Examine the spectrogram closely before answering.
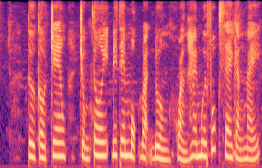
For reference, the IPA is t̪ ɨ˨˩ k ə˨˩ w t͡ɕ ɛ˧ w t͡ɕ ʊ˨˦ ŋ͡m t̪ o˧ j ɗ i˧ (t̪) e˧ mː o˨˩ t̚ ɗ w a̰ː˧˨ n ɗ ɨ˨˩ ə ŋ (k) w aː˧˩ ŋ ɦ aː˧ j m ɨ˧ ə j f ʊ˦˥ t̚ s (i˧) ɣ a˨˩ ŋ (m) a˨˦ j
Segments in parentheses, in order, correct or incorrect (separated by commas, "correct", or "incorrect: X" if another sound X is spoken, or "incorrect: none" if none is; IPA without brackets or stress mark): incorrect: t̪ʰ, incorrect: x, incorrect: ɛ˧, correct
